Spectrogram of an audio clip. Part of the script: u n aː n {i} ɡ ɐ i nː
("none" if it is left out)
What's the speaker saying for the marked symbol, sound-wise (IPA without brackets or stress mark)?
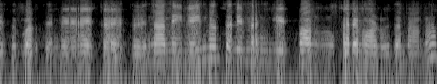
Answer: iː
